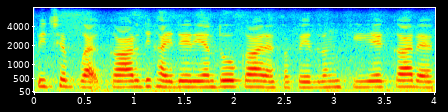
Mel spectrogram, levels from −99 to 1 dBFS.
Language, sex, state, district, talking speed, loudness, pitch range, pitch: Hindi, male, Haryana, Rohtak, 255 wpm, -16 LUFS, 205-220 Hz, 210 Hz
